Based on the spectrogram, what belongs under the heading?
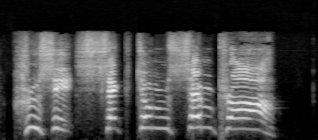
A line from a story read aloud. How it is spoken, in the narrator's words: bellowed Harry from the floor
